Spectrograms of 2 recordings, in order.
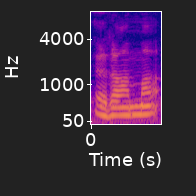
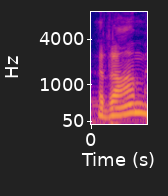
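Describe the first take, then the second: First: The name ends with a long final 'a' vowel. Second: The name ends without a long final vowel. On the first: The speaker calls it wrong. "रामा नहीं है" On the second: The speaker calls it right. "राम है"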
